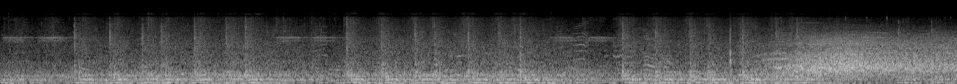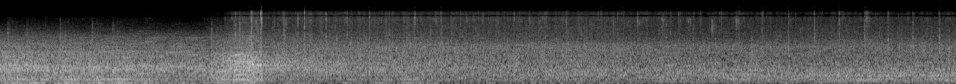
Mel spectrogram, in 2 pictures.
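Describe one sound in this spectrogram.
A large stadium crowd chants and murmurs steadily.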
